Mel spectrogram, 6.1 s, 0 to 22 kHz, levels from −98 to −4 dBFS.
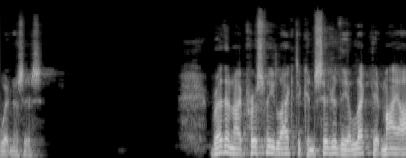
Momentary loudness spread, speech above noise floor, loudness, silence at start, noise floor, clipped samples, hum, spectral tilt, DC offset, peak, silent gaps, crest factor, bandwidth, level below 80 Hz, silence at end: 12 LU; 20 dB; -28 LUFS; 0 s; -48 dBFS; under 0.1%; none; -5 dB/octave; under 0.1%; -8 dBFS; 1.03-1.76 s, 1.89-2.61 s; 22 dB; 16.5 kHz; -70 dBFS; 0 s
